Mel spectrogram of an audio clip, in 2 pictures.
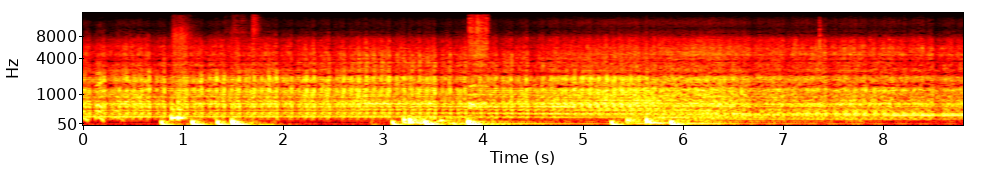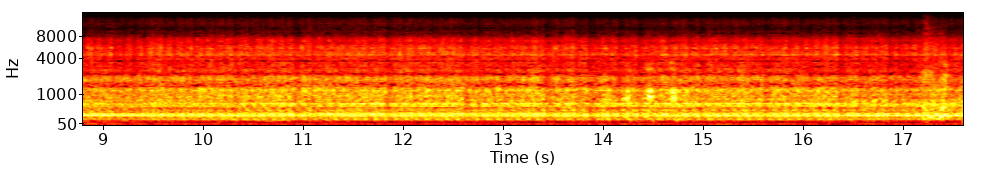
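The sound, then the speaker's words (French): A Ford Mustang's engine runs at a steady, even pitch rather than revving up, a continuous mid-range drone with some rougher knocking in the first few seconds. “Allez, envoie, accélère, bordel, ouais, accélère la Mustang. C'est une Mustang, mais il accélère pas, le mec.”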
